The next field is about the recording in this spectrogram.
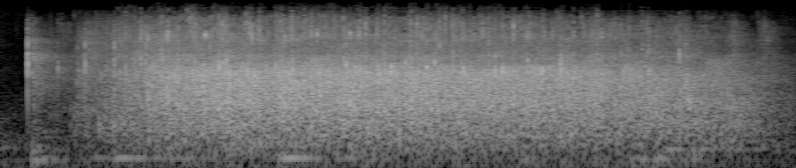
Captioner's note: applause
